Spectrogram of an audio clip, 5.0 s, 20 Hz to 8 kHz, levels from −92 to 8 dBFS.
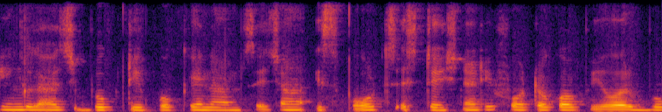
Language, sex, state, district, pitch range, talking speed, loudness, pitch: Hindi, female, Bihar, Patna, 185-200 Hz, 170 wpm, -18 LUFS, 195 Hz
